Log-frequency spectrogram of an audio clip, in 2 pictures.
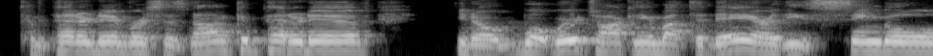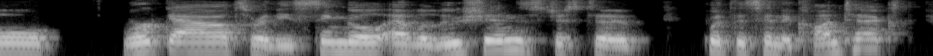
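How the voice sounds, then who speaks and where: A man's voice: fairly high pitch, a little mellow. A man co-hosting an instructional podcast, explaining methodically and step by step in an informal way. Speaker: podcast co-host, firefighter and trainer.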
